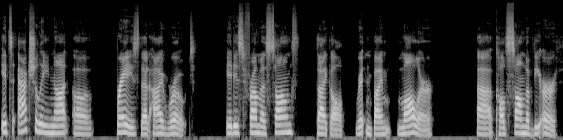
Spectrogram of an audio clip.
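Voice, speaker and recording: A woman being interviewed as a guest author, talking thoughtfully and often pausing to restart a sentence. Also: on the low side, smooth, no room sound, clean studio sound. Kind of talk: casual interview talk.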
